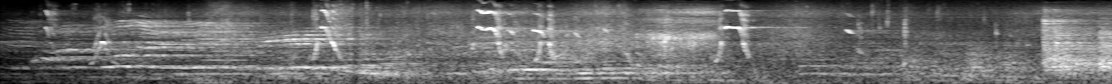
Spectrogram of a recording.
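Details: Asian small-clawed otters in their indoor enclosure at Allwetterzoo Münster, shared with Bornean orangutans, calling while expecting food; high squeaky chirps and short whistled notes, some rising, amid indoor bustle and a brief spoken word.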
